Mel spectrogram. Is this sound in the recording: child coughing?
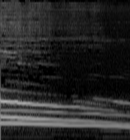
no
